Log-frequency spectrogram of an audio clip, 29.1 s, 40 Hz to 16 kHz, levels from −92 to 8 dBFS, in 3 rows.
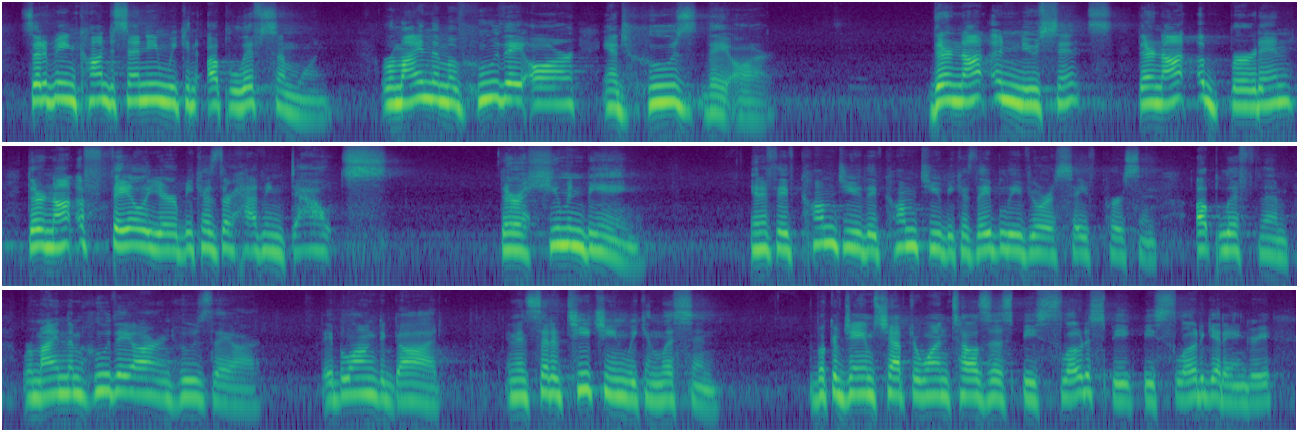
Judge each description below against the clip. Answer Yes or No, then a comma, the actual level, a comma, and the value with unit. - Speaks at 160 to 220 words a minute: Yes, average, 195 wpm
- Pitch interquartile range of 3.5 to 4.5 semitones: Yes, average, 4.2 semitones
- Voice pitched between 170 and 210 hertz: Yes, high, 190 Hz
